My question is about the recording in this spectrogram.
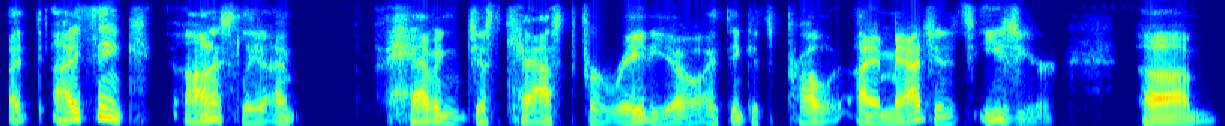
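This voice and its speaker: A radio theatre director appears as a podcast guest, explaining his approach conversationally and circling back to rephrase his points. His mid-pitched voice has a gravelly edge. The sound is dry, slightly dull yet a bit bright, with no room sound.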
